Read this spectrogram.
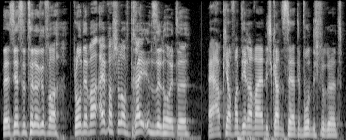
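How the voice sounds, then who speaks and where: A young man live streaming, talking casually in German youth slang, swinging from loud excited shouts to low mutters. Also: brisk.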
